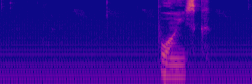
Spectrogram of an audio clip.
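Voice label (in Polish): "Płońsk" Polish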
